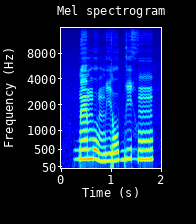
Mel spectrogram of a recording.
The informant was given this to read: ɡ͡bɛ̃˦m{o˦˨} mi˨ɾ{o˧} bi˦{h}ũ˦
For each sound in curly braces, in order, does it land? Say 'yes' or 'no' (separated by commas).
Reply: yes, no, yes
